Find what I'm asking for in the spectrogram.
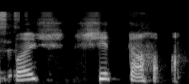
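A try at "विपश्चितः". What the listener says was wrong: Not she. It is cha for chameli. Vipaṣcitaḥ. Chitaḥ.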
